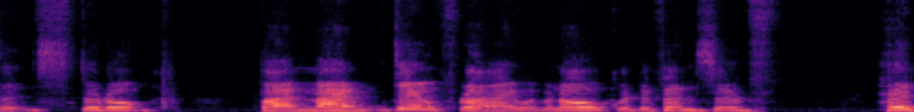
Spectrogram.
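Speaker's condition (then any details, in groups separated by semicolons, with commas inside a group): Disability affecting speech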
